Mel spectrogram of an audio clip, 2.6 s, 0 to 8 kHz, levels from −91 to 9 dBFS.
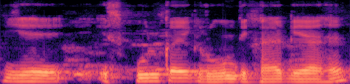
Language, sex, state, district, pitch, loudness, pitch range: Hindi, male, Delhi, New Delhi, 110 Hz, -14 LUFS, 100-115 Hz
